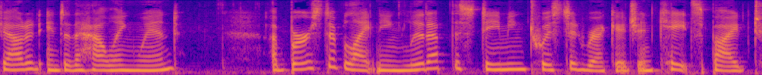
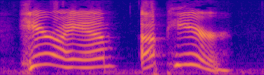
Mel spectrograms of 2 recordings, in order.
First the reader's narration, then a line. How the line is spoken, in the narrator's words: One of the men called out to her again and again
